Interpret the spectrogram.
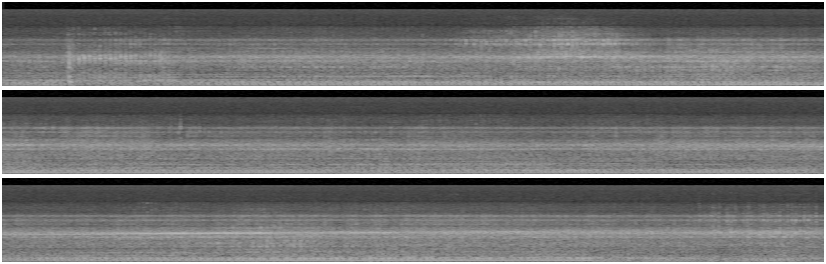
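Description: V-twin cruiser motorcycle engine running steadily at a cruising speed, picked up by a camera mounted on the bike, with the motorcycles riding ahead in the group.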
